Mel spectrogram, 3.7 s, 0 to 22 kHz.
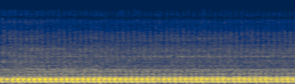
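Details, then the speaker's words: GY6 scooter with OKO PWK 30mm carburetor, mixture screw backed far out: low idle chuffing in heavy pulses near four a second, sagging as if about to die; lean idle. "bit more kamar but almost dying so god be careful between sound and Conor and almost bought to die means likes on his last breath"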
